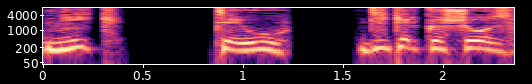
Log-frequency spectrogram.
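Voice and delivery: shrill, very high, worried, anxious voice. A girl on her phone calls out to someone, high anxious voice. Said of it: "une voix aiguë et anxieuse".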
